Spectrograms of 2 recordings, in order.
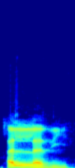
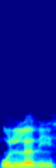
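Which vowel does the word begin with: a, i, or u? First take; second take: a; u. First: The word begins with an a vowel. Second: The word begins with a u vowel. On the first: The speaker calls it right. "Di sini kena baca allazi" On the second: The speaker calls it wrong.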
